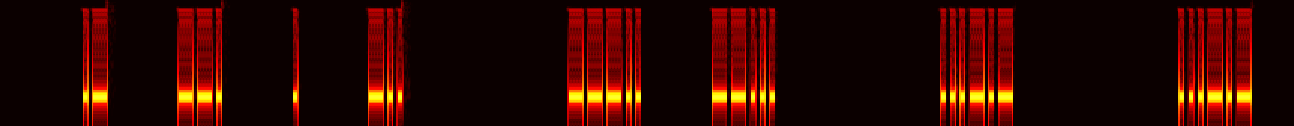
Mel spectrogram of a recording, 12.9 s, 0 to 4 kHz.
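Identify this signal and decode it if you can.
Morse code, heard as a keyed tone, about 25 wpm, spaced as for 10 wpm, 550 Hz. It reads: AGED 87 <SK> <SK>
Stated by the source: Morse code news headlines broadcast, opening with vvv.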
